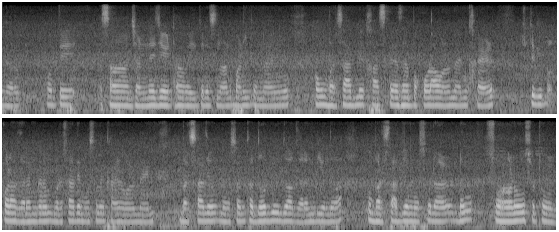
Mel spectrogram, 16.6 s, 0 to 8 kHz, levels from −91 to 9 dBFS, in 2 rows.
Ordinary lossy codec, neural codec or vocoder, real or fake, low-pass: none; none; real; 7.2 kHz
